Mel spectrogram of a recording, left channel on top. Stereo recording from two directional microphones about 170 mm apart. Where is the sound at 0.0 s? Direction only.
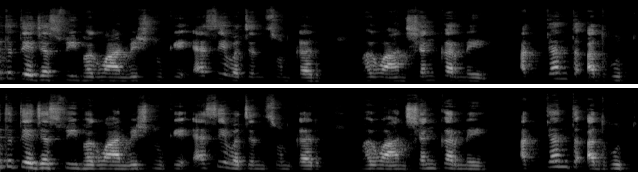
35° right (ahead or behind).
